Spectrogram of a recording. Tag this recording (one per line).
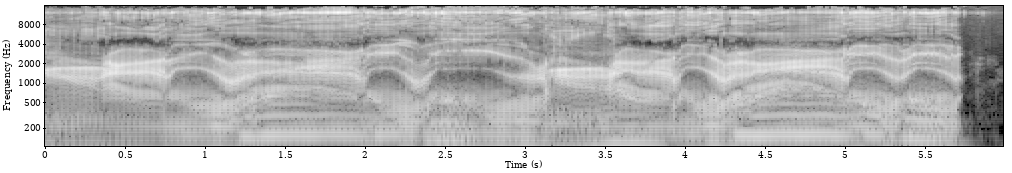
Didgeridoo
effect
